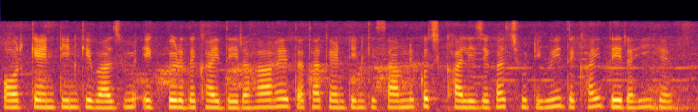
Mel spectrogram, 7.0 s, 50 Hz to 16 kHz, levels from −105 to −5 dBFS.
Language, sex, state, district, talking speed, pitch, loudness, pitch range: Hindi, female, Bihar, Saharsa, 205 wpm, 220 Hz, -18 LUFS, 210-225 Hz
